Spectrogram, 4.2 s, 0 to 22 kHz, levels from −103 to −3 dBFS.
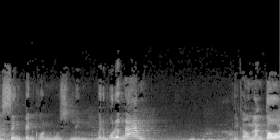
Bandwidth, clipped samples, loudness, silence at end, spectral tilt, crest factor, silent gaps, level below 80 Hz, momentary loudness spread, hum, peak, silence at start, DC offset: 12.5 kHz; under 0.1%; -25 LUFS; 0 s; -5 dB/octave; 20 dB; none; -48 dBFS; 20 LU; none; -4 dBFS; 0 s; under 0.1%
